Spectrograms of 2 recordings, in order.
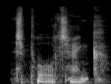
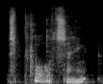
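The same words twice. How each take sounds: The two takes are said the same way.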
